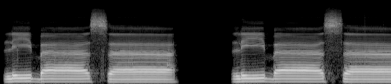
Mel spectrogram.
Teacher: libasa pada huruf ba ini kita baca panjang dua harakat kemudian ini huruf Sin ini berharakat fathah tanwin karena dia berada di akhir ayat maka ini tidak lagi dibaca San tetapi dibaca sa dan dipanjangkan dua harakat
